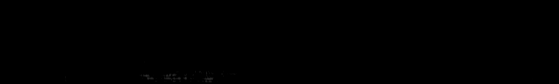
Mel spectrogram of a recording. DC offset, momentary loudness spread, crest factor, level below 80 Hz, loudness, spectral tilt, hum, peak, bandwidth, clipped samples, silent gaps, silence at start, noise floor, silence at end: under 0.1%; 2 LU; 20 dB; under -90 dBFS; -68 LUFS; -4 dB/octave; none; -54 dBFS; 7.6 kHz; under 0.1%; 1.16-1.28 s, 2.73-3.01 s, 3.92-5.18 s; 0.05 s; under -90 dBFS; 0.2 s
